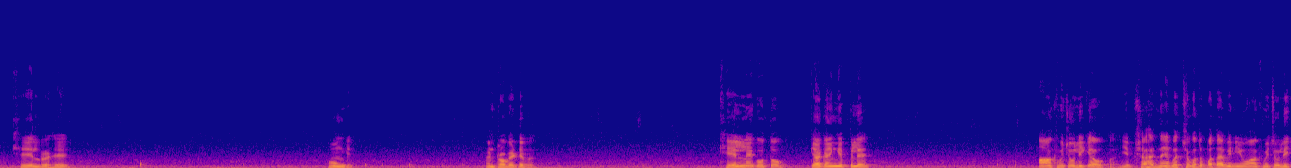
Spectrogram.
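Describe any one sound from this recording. A man speaks calmly and clearly, as if teaching, close by.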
